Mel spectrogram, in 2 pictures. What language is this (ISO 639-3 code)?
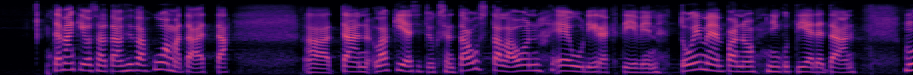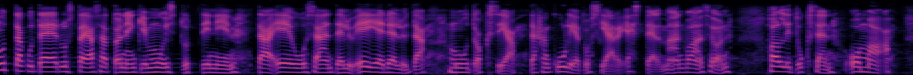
fin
